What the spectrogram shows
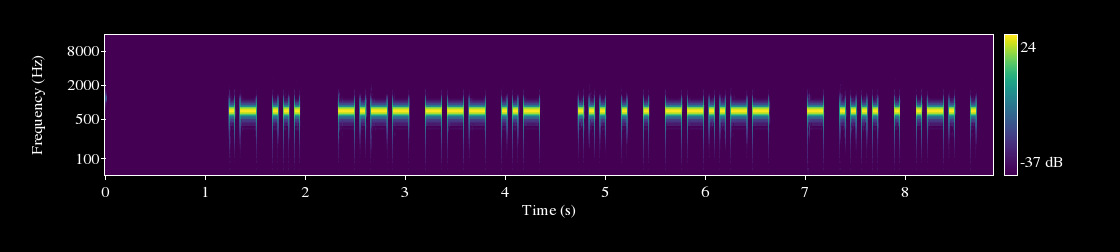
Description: Morse code, heard as a keyed tone, about 22 wpm, 700 Hz. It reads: AS YOU SEE, THERE
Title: Sentences from Top 1000 Words - Review Part 6 - 22wpm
